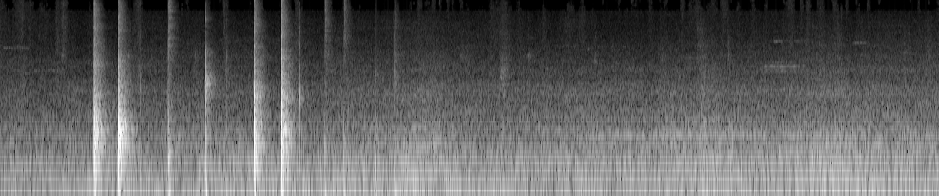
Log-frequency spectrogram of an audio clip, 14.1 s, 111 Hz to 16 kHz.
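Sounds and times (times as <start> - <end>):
sharp hand snaps: 1.4 - 5.0.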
